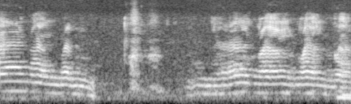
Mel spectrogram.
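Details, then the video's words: Pet cat making funny noises while being fed by her owner indoors; drawn-out, wavering harmonic meows with a short gap, then longer rising and falling meows, with a person speaking nearby. "Cat makes funny Noises beeing feeded by her Owner"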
